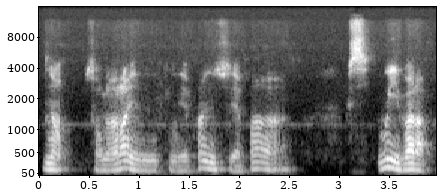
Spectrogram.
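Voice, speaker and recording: A man teaching a Quran recitation class online, patiently explaining step by step and repeating words slowly. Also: medium pitch, husky, dull audio.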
